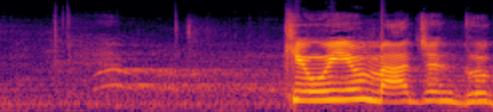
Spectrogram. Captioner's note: attendees cheering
